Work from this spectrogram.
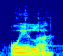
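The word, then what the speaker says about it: Euler: it sounds like it starts with an O, oiler. But that's because it's spelled uler and he was German. So it's not pronounced uler, it's pronounced oiler.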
